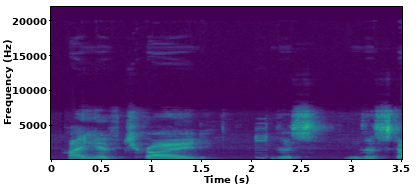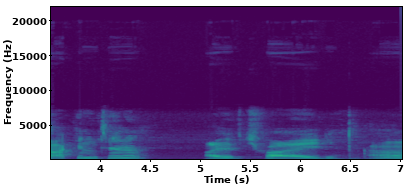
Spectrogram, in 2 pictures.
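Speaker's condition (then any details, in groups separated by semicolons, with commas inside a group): Neurological disease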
